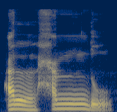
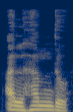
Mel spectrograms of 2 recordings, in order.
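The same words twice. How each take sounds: First: The h is a raspy, tense throat sound. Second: The h is a plain, light breath. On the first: The speaker calls it right. "makhraj yang tepat untuk ayat ini adalah ha, ha pedas" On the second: The speaker calls it wrong. "masih kurang tepat ... itu salah"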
